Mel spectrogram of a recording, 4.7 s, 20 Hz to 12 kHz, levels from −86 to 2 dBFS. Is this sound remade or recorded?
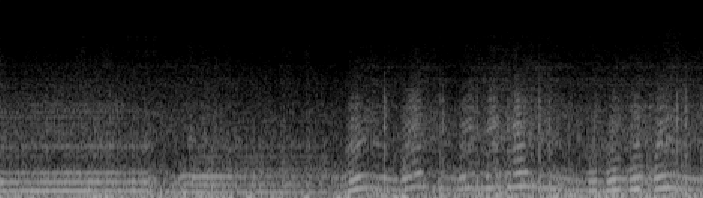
recorded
